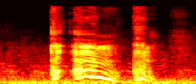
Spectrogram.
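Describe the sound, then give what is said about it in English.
A man clears his throat in two raspy, voiced bursts, the first longer and arching in pitch, the second short, with nothing else heard. “Kilori took another step forward, waited until Yiv paused for a breath, and cleared his throat”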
